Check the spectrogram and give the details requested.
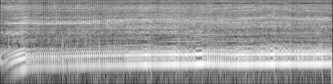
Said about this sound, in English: You might not think that the din of a chainsaw overcoming the calm of a forest would be welcome, but in some cases it is. On a recent fall weekend, dozens of volunteers from across New York State went to work in the heart of the Adirondack Mountains.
